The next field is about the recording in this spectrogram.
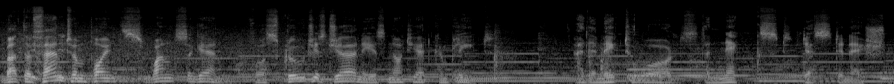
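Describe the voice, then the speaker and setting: An actor as a dramatic storyteller, delivering scripted narration for a radio drama. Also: male voice, lowish voice, takes it slowly, over loud music. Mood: grave. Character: dramatic male storyteller narrating a ghostly tale.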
